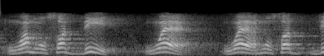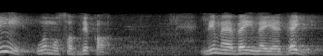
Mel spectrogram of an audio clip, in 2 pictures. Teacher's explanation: الدال جاية بين الصاد التخينة والقاف التخينة وهي رفيعة، طلعها رفيعة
